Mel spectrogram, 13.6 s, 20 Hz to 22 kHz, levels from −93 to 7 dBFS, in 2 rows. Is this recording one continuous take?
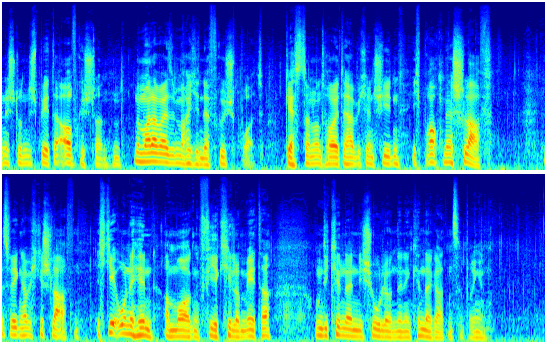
no; 2 cuts; at 1.6 s, 3.3 s

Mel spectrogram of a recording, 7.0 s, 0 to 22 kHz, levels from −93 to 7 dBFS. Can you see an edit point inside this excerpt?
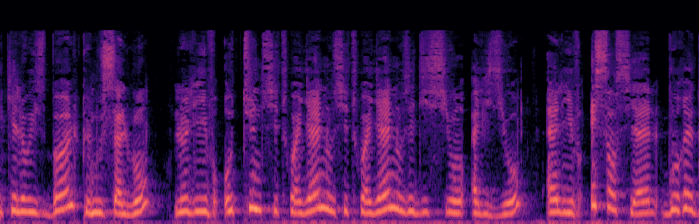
yes; 1 cut; at 3.3 s

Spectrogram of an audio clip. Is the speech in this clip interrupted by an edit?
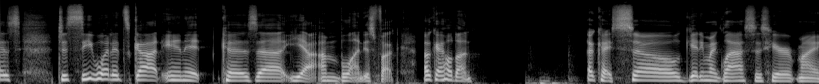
no; 0 cuts

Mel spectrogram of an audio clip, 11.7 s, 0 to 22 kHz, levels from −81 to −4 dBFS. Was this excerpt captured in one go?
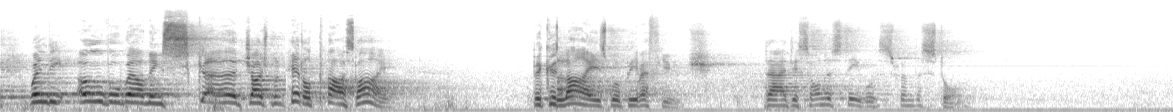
no; 7 cuts; at 2.4 s, 2.8 s, 3.5 s, 5.6 s, 6.4 s, 7.6 s, 8.8 s

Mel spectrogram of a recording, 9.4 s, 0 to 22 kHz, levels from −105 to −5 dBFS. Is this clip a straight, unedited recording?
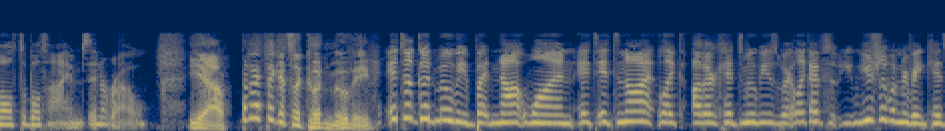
no; 1 cut; at 2.3 s

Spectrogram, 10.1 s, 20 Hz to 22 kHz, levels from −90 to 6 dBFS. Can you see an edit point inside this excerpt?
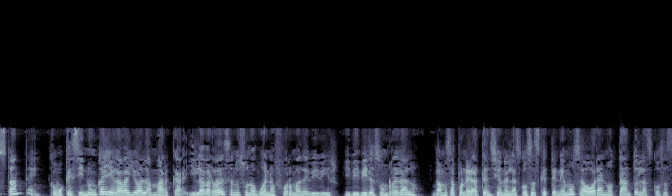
no; 0 cuts

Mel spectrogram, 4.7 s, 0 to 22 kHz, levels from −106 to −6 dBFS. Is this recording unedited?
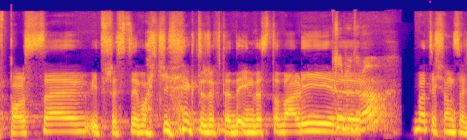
no; 2 cuts; at 1.0 s, 3.6 s

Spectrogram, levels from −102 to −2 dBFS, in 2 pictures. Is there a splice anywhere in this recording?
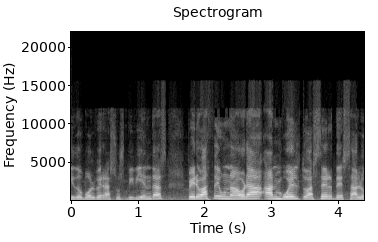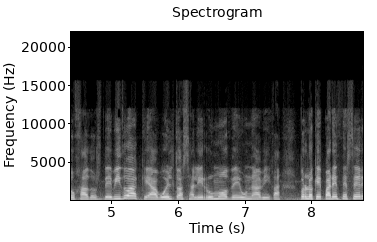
no; 0 cuts

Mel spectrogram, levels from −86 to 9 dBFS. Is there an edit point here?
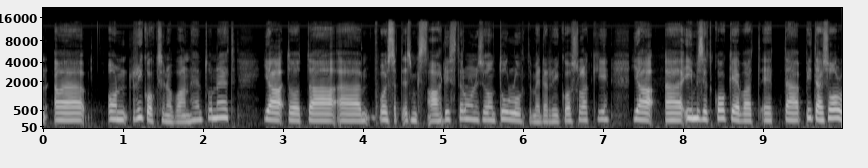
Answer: yes; 5 cuts; at 3.0 s, 4.4 s, 4.8 s, 6.1 s, 7.3 s

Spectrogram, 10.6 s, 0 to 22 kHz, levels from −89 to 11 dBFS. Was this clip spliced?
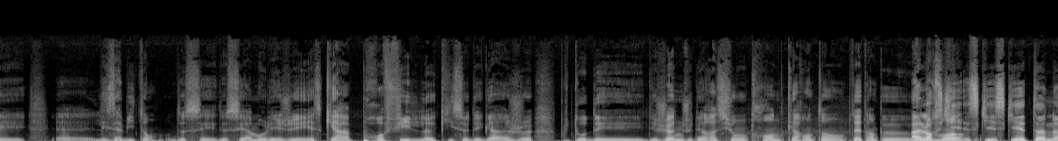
no; 0 cuts

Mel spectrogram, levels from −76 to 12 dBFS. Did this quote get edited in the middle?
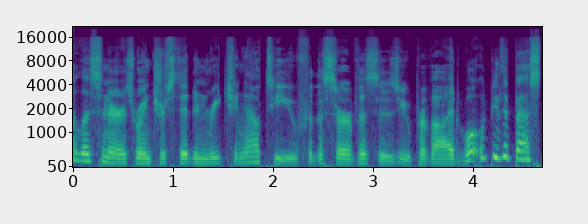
no; 0 cuts

